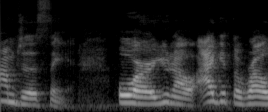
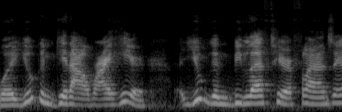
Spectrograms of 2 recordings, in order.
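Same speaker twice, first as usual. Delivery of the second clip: plain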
